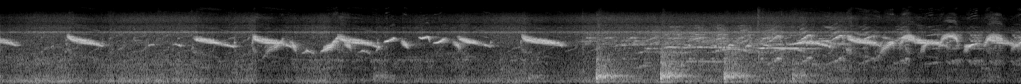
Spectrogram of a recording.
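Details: Caged Chinese hwamei kept as a fighting bird, its song style called ngũ trường. Loud whistled phrases that slur up and down, repeated in quick bursts, with a few dull knocks midway and steady faint background hiss.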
